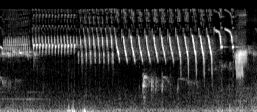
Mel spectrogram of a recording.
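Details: Training song of a canary for young birds learning to sing: a buzzy trill gives way to a long run of descending whistled notes, about three per second, ending in a sharp slur.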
